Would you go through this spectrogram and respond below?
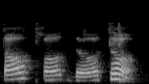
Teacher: ત અઘોષ અલ્પપ્રાણ છે, થ અઘોષ મહાપ્રાણ છે, દ ઘોષ અલ્પપ્રાણ છે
